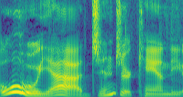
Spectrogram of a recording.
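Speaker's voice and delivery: loud, drawn-out, strong Wisconsin accent. Reacting to a gift of ginger candy: Wisconsin accent. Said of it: "I sounded so Wisconsin".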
